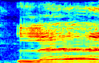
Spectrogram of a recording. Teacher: Huruf lam kita baca panjang dengan panjang 2 harokat karena di atasnya ada huruf alif kecil yang berdiri tegak lurus.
